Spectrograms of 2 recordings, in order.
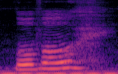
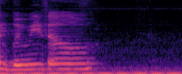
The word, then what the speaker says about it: Louisville: Louisville? Yeah, that's the Kentucky way to pronounce Louisville. If you say Louisville, you get banned because they'll kill you if you say Louisville.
